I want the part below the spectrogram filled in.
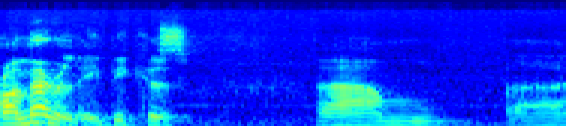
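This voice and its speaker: In an English Midlands accent, a man speaks at a medium pitch with monotone, flat intonation and audible room echo. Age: middle-aged. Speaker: chief executive. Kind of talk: conference talk. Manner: halting, many fillers.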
